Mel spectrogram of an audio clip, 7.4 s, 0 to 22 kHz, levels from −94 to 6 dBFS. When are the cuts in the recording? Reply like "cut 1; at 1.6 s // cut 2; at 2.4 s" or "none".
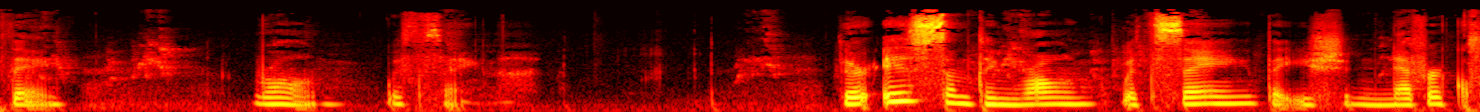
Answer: none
